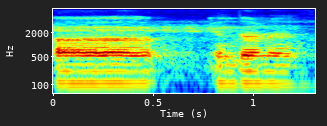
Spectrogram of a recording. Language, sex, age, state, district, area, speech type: Malayalam, male, 18-30, Kerala, Kozhikode, rural, spontaneous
